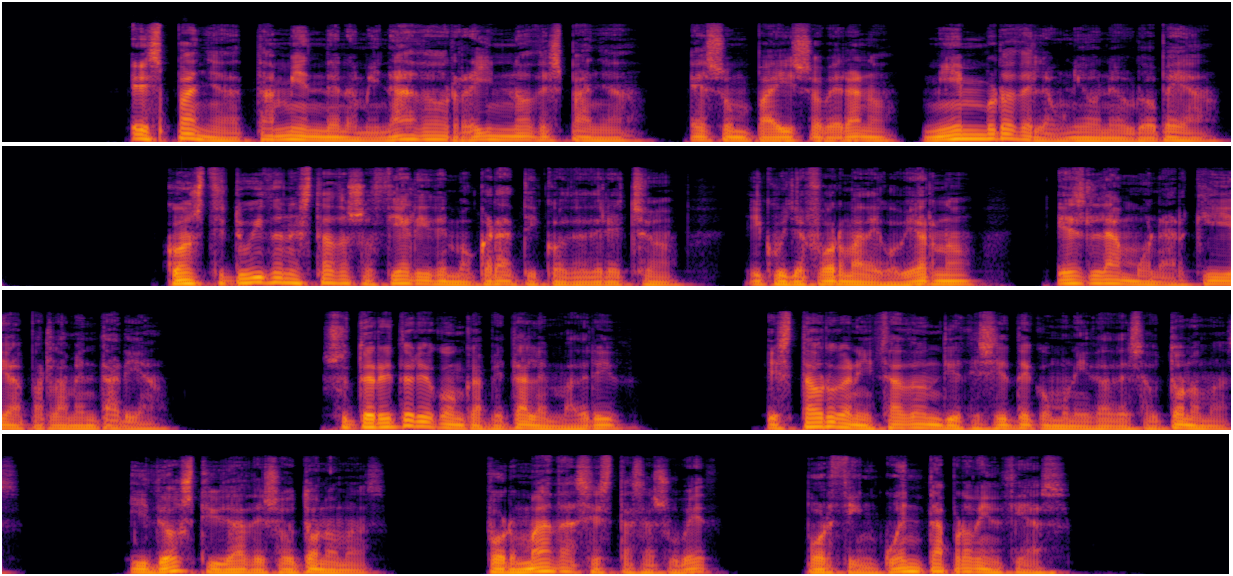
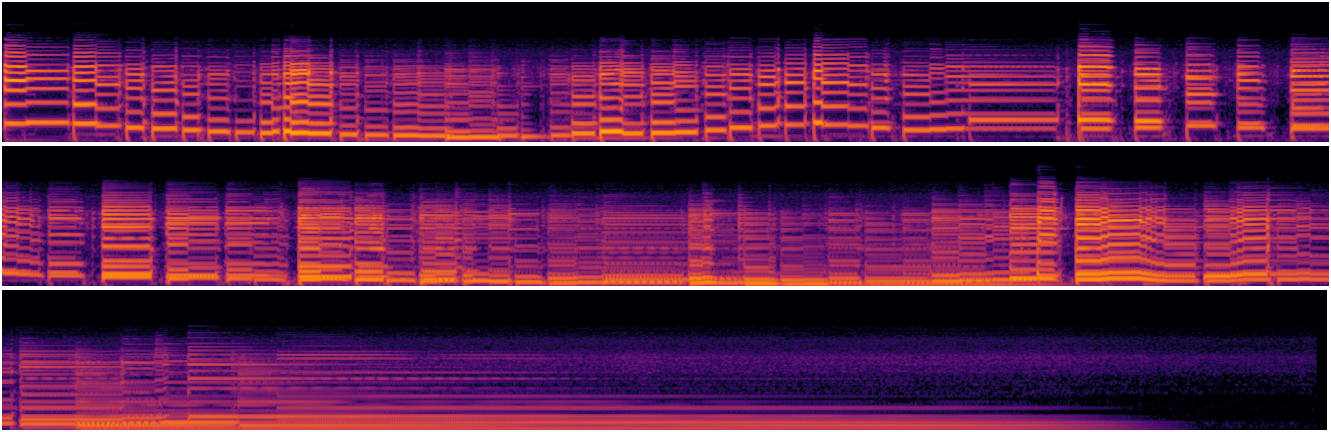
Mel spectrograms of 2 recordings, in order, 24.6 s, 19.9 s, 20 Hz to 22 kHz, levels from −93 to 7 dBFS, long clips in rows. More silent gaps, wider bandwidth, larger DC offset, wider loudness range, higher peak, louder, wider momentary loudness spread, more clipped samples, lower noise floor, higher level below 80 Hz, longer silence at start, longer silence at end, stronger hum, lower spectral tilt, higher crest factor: first, 6.31-6.90 s, 9.77-9.86 s, 11.22-11.32 s, 13.35-13.88 s, 15.58-16.05 s, 18.56-18.99 s, 20.42-20.83 s, 22.12-22.43 s vs none; first, 12 kHz vs 8.2 kHz; neither; second, 2 LU vs 18 LU; about the same, 0 dBFS vs 0 dBFS; about the same, -21 LUFS vs -20 LUFS; second, 11 LU vs 22 LU; neither; first, under -90 dBFS vs -65 dBFS; first, -30 dBFS vs -48 dBFS; first, 0.65 s vs 0 s; second, 0.8 s vs 1.3 s; neither; about the same, -6.5 dB/octave vs -5.5 dB/octave; about the same, 20 dB vs 22 dB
